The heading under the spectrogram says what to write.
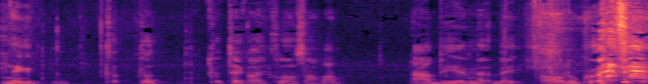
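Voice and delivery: soft, calm, mellow voice. Retelling an order given without a raised voice: imitating a calm, mellow voice. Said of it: "calm, mellow".

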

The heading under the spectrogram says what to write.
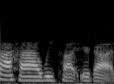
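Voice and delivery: normal talking voice

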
